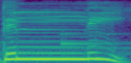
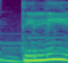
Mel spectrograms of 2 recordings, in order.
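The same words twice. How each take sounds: First: The l sound is doubled and held. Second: The l sound is single and short. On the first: "मैंने दिल्ली उस ला पर कितना pressure डाला है" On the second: "अगर मैं ये आधा ला हटाकर इसका उच्चारण करती हूं तो ये दिल्ली होगा"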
